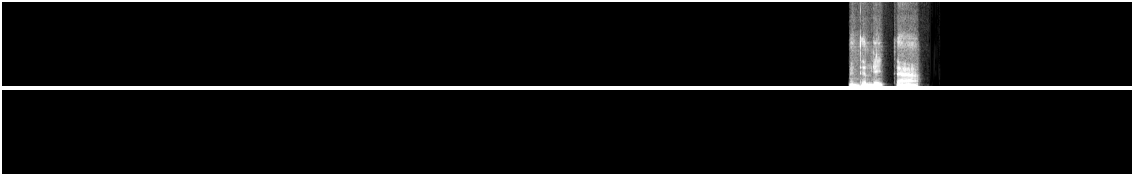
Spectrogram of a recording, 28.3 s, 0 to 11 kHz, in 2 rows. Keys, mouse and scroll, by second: 1.3 click, 2.4 scroll, 2.4 scroll up 3, 3.1-3.4 scroll, 3.4 scroll down 3, 4.0 scroll up 2, 5.1 scroll, 5.2 Escape, 7.2 Escape, 8.6 click, 8.9 scroll, 10.0 Delete, 10.9 scroll down 3, 11.4 scroll, 13.4 click, 15.2-15.6 scroll down 3, 19.8 Escape, 20.4 Escape, 21.4 Escape.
